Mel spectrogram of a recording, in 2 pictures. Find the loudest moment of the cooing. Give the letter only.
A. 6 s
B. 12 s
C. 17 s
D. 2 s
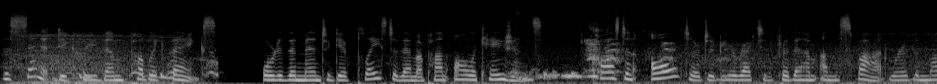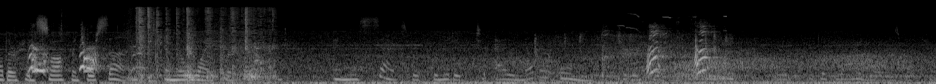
A.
